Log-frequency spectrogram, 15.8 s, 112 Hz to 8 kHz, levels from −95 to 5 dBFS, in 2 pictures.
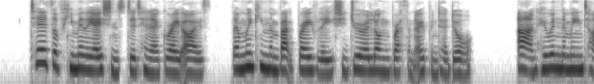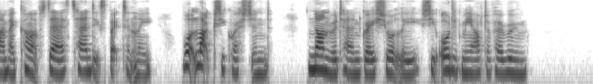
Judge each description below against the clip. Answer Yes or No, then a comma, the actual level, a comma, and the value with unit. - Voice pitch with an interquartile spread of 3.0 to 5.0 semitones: Yes, average, 3.4 semitones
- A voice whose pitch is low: No, high, 215 Hz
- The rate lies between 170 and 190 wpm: Yes, average, 180 wpm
